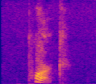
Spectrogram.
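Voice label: "pork", US English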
